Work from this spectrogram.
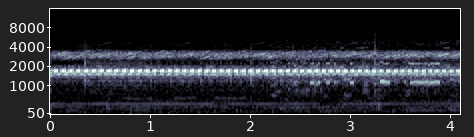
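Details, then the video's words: Frog chorus at a pond around dusk, March 2011, during mating, recorded with a 3 megapixel camera: loud, steady rapid trills forming one bright continuous band, with scattered short lower notes beneath. "Frogs Pond Mating"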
